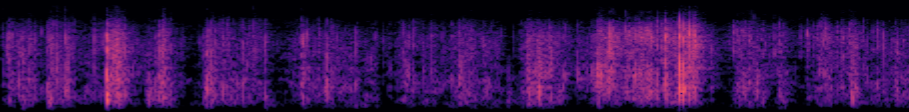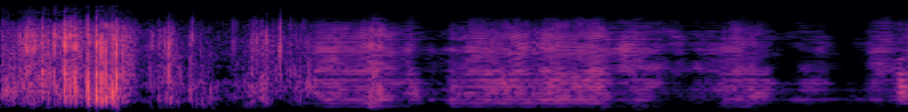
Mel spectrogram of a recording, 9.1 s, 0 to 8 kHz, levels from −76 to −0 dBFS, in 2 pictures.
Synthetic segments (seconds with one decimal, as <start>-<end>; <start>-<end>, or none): 6.1-9.1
